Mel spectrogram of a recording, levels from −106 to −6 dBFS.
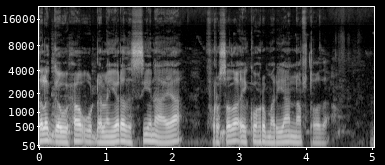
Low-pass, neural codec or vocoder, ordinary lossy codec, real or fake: none; none; none; real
